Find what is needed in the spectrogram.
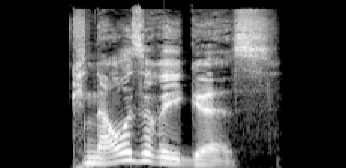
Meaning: strong/mixed nominative/accusative neuter singular of knauserig
- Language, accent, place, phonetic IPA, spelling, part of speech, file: German, Germany, Berlin, [ˈknaʊ̯zəʁɪɡəs], knauseriges, adjective, De-knauseriges.ogg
